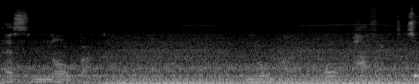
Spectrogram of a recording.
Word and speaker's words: Nürnberg: And Nuremberg pronounced as Nürnberg.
